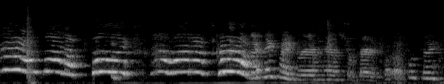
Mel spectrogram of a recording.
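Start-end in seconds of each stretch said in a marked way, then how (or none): 0.0-2.5 tearful crying scream, very high, very loud wail. Retelling a four-year-old's outburst over a new baby brother: imitating a childhood crying scream. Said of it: "I cried and I screamed".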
